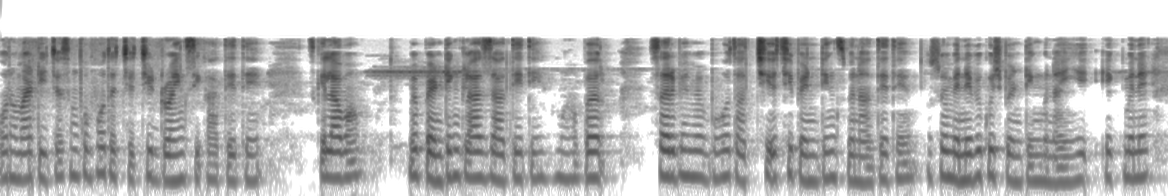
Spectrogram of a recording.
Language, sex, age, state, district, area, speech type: Hindi, female, 30-45, Madhya Pradesh, Ujjain, urban, spontaneous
